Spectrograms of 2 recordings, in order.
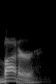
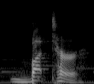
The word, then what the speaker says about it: butter: say peanut wait peanut butter butter peanut butter yeah you always say peanut butter almost like a d I never noticed that yeah almost like it's two D's not two T's peanut butter nobody really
